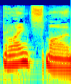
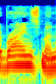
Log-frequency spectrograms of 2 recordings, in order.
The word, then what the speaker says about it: Bruinsma: Old Dutch name, and in Dutch it's pronounced Bruinsma, and so Bruinsma. We Americanized that into Bruinsma.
